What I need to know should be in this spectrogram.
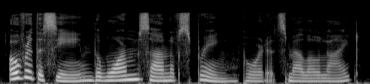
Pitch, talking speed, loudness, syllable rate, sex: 180 Hz, 195 wpm, -21 LUFS, 4.7 syllables/s, female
